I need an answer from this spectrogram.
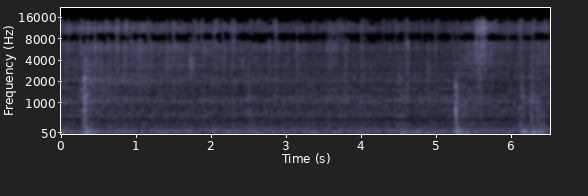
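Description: Chicken and spice paste frying in oil in a pan, sizzling steadily, with two sharp knocks, one just after the start and one near the end.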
